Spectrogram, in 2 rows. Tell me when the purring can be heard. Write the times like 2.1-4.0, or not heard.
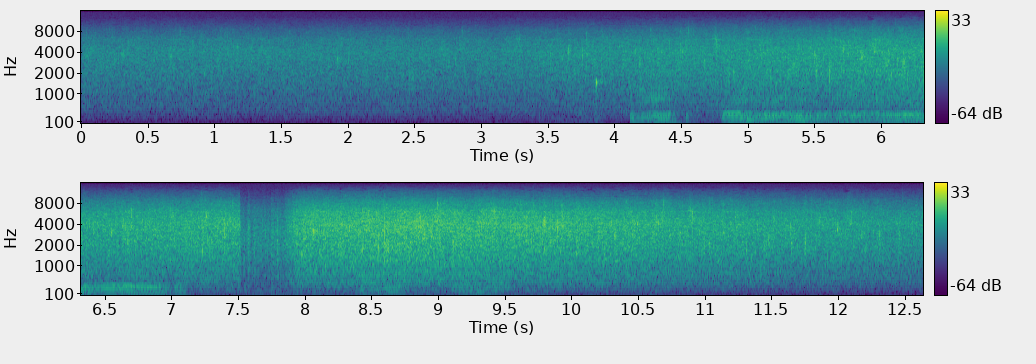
not heard.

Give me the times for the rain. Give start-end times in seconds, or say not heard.
0.0-12.6.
